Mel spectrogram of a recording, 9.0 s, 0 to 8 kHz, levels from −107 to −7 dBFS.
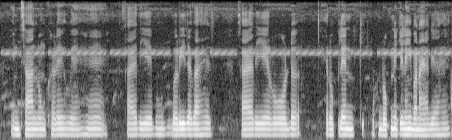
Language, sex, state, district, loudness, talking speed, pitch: Hindi, male, Chhattisgarh, Jashpur, -18 LUFS, 145 wpm, 120 Hz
